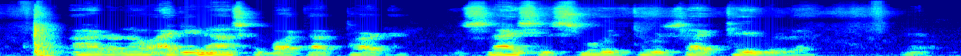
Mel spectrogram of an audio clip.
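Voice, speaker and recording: A man speaks at a fairly slow pace in a monotone, flat intonation. His voice is somewhat breathy, with big swings in loudness. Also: medium pitch for a man. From Canada, Dakelh First Nation (central British Columbia). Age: old. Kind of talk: oral storytelling. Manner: halting.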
